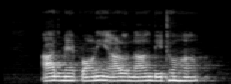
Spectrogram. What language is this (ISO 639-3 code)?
mve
